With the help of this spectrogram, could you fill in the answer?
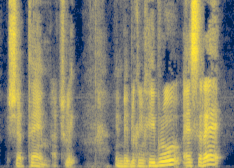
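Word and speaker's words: שתים: In biblical Hebrew, you pronounce the shva, shetem, actually.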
